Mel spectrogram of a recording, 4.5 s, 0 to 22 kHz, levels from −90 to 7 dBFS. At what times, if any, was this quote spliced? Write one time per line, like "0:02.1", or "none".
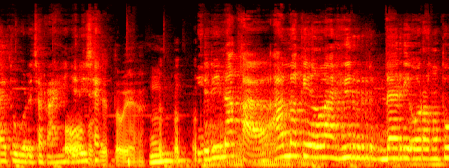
0:02.0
